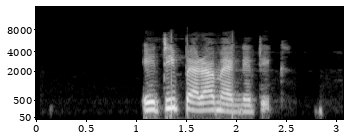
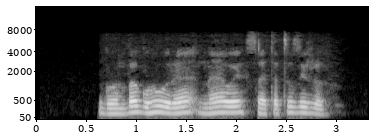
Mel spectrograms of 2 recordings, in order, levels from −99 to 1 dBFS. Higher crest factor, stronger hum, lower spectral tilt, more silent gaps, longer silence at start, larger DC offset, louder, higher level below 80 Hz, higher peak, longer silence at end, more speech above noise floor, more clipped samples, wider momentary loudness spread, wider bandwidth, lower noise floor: about the same, 18 dB vs 16 dB; neither; second, -5.5 dB/octave vs -8.5 dB/octave; neither; first, 1.05 s vs 0.65 s; neither; first, -15 LUFS vs -20 LUFS; first, -54 dBFS vs -60 dBFS; first, 0 dBFS vs -6 dBFS; second, 0.2 s vs 0.4 s; first, 72 dB vs 64 dB; neither; first, 13 LU vs 8 LU; about the same, 7.2 kHz vs 7.2 kHz; first, -87 dBFS vs -83 dBFS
